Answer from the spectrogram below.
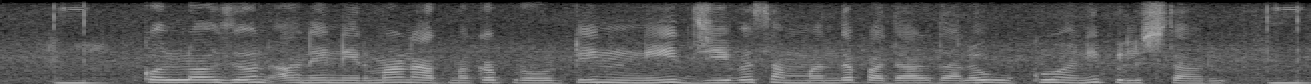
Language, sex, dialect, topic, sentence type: Telugu, female, Central/Coastal, agriculture, statement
